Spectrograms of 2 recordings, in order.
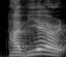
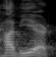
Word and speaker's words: Javier: That's because in Spanish, the J in Spanish or G sounds like H.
